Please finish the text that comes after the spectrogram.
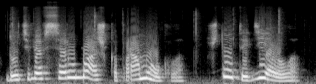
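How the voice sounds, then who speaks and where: Lady doing a cross nursemaid telling off a kid in a bedtime tale, mellow, swoopy. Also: a little high, sing-song, fairly quick. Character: cross, scolding royal nursemaid. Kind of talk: bedtime storybook reading.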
